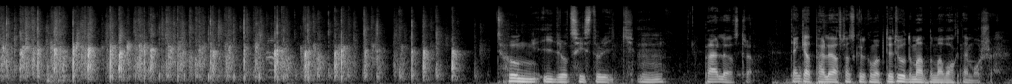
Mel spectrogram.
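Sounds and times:
small group applauding: 0:00.0 - 0:04.9
speech: 0:05.1 - 0:10.1.

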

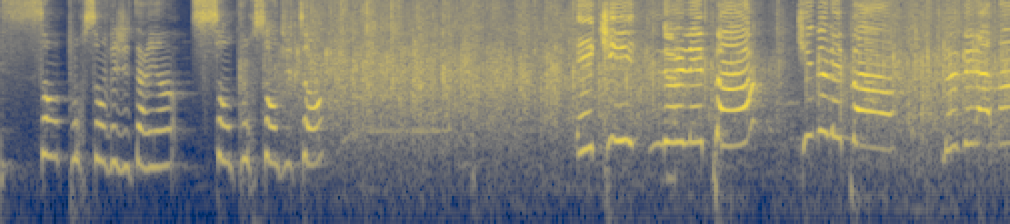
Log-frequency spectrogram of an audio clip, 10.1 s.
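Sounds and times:
speech: 0:00.4 - 0:03.5, 0:05.8 - 0:10.1
audience applause at a live comedy show: 0:02.9 - 0:10.1.

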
